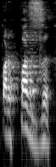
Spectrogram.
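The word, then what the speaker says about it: purpose: Particular का मतलब है ख़ास, और ऐसे ही PUR पर और POSE पोज बनता है, और पोज इंग्लिश का एक अलग वर्ड है, लेकिन यहाँ इसको पर्पज़ पढ़ेंगे, परपोज नहीं बोलेंगे।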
